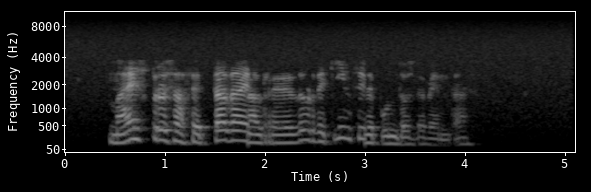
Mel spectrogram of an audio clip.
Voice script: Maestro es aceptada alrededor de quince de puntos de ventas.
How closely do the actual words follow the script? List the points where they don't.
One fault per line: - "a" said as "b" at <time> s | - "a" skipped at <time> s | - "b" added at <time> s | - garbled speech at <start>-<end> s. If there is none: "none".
none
